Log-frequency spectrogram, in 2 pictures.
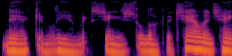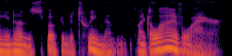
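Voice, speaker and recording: A man's voice: lowish voice, unhurried, creaky, dark tone, husky, dry recording. A man narrating a romance story in a dramatic, suspenseful, sultry style.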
